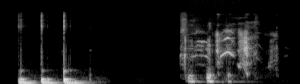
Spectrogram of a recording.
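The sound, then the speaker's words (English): A firm plastic toy knocks on a microphone three times in quick, hollow, thudding raps, followed after a pause by a voice speaking. “I am constructed of firm plastic. When I make contact with the microphone, that is the sound you hear.”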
